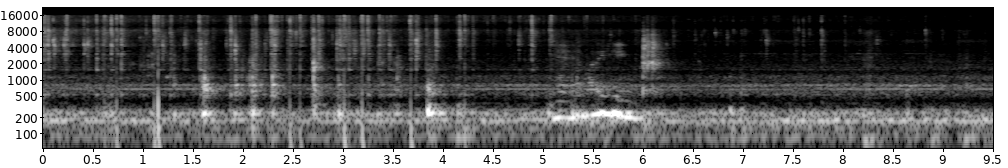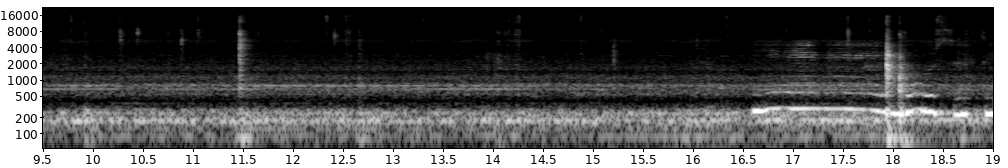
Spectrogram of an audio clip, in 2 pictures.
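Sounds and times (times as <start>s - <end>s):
spices sizzling in hot oil: 0.0s - 11.4s.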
